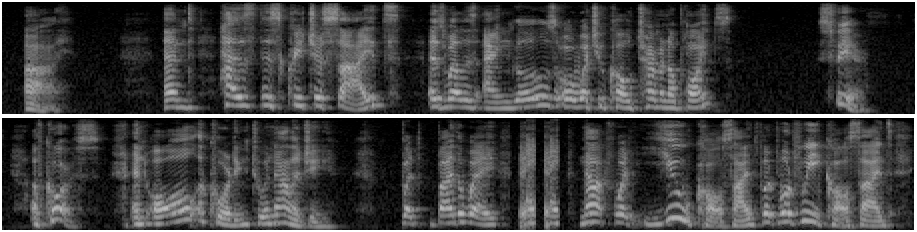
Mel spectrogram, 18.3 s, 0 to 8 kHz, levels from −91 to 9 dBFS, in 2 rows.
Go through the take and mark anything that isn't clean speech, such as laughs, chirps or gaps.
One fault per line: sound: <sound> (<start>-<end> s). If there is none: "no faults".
sound: laugh (14.3-14.7 s)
